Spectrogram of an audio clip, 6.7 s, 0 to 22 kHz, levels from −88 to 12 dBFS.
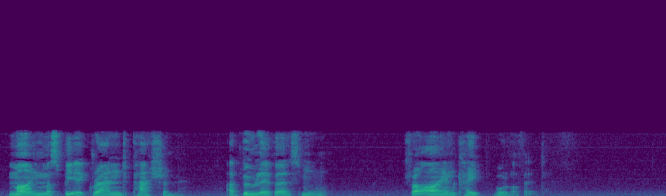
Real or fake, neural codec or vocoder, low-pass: real; none; 7.2 kHz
